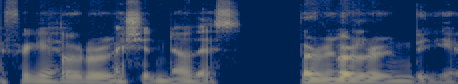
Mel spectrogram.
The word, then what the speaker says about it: Burundi: Burundi. Yeah. Burundi, yeah.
